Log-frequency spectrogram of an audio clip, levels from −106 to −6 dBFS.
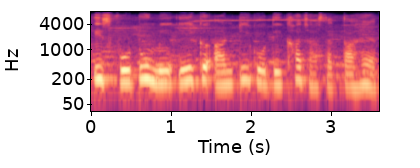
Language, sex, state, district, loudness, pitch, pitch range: Hindi, male, Bihar, Katihar, -16 LUFS, 160 Hz, 145-190 Hz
